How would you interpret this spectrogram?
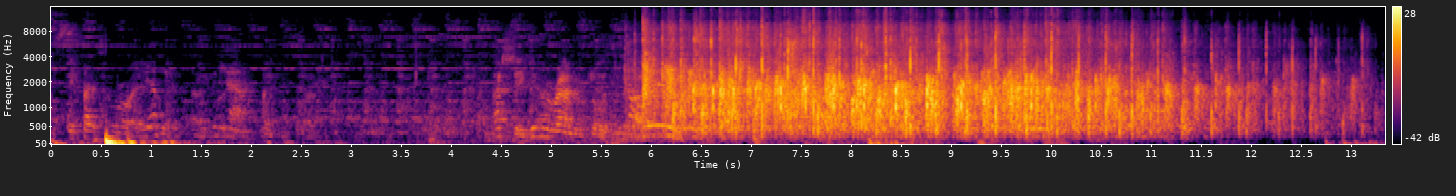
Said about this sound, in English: So what happened here, you may have heard it in the background, is the division bell rang, and what that is essentially a voting alarm. So it goes off and then MPs have to rush to the yes lobby or the no lobby to register their vote,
